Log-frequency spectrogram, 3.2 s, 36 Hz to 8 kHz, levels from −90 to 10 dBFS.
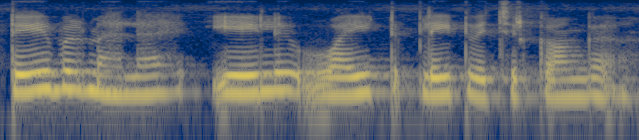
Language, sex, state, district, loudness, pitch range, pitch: Tamil, female, Tamil Nadu, Nilgiris, -16 LUFS, 200-230 Hz, 215 Hz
